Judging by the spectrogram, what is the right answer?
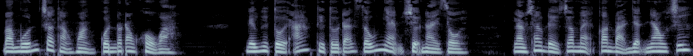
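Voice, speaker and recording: A woman playing a cold, self-justifying older man in an audio story, brushing off every accusation. The voice is low and husky, with a dry closeness. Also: a little fast, mellow, no room sound, natural voice. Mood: dismissive, defensive. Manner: dismissive, defensive.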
